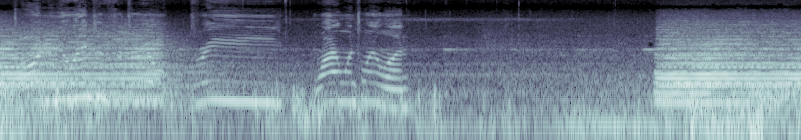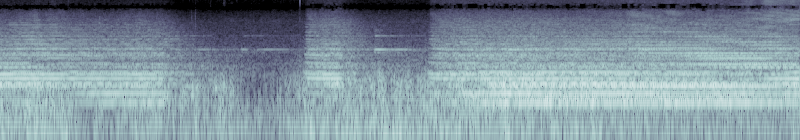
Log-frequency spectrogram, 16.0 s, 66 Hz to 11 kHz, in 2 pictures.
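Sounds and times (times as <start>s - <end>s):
locomotive air horn blasts: 0.0s - 1.8s, 6.6s - 10.0s, 11.1s - 11.7s, 12.3s - 16.0s.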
